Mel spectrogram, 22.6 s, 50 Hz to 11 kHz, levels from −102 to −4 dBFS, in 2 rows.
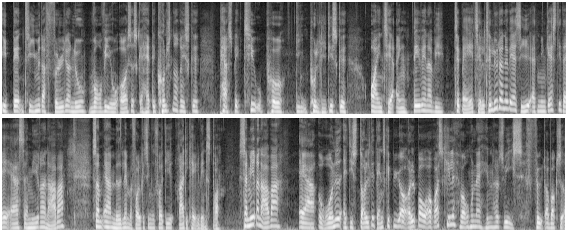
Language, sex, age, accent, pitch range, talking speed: Danish, male, 30-49, native, 115-155 Hz, 175 wpm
